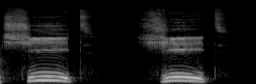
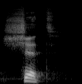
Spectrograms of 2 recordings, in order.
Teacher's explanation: So sheet is very long. Sheet, sheet. And then shit is very short.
